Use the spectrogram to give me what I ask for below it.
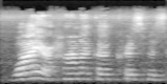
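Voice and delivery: ordinary talk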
